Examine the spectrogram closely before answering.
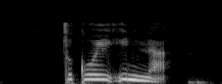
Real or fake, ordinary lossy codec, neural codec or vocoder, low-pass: fake; MP3, 32 kbps; codec, 16 kHz, 2 kbps, FreqCodec, larger model; 7.2 kHz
